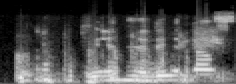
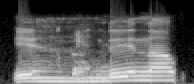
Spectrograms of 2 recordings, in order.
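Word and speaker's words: اهدنا: Ih hanya dari pangkal tenggorokan. Kemudian dia memiliki sifat hamas dan rekhwah. Jadi suaranya mengalir, pasti mengalir. Ih, ih. Jangan dimentokin dibacanya, jangan begini. Dina, jangan, tapi dialirkan baik nafasnya maupun suaranya.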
